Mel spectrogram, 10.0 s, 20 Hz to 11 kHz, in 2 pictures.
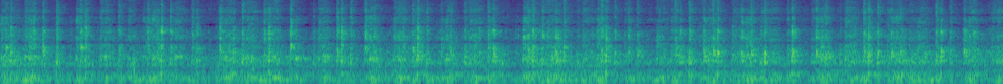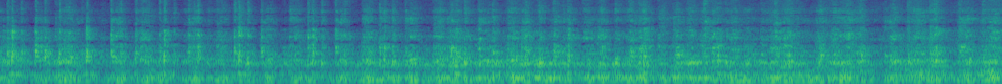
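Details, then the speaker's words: Ford Maverick, 1990s HO block, Ford Racing flat-top pistons, ported Boss 351 heads, 276 Comp hydraulic roller cam, four-barrel, Tremec 5-speed, open pipes: loud choppy idle thump about two and a half lopes a second; healthy big-cam V8. "I know it's a 276 comp hydraulic roller cam. It thumps pretty good."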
